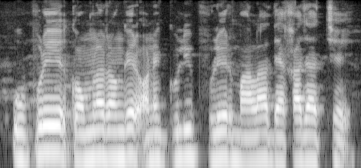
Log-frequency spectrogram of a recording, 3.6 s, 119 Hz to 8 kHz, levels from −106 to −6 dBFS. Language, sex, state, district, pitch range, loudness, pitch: Bengali, male, West Bengal, Alipurduar, 135-150 Hz, -14 LUFS, 140 Hz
